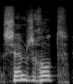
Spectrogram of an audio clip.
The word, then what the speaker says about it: Semsrott: Dus ja, toen kreeg je de groene europarlementariër Semsrott. Zeg ik dat goed? Ja, Semsrott.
